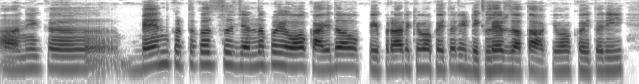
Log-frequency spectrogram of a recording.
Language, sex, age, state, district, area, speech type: Goan Konkani, male, 45-60, Goa, Canacona, rural, spontaneous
